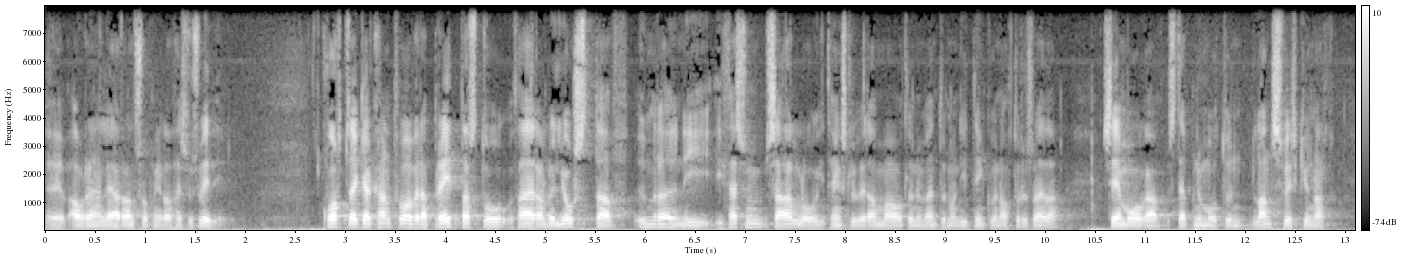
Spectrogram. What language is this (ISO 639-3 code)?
isl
